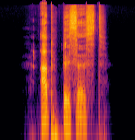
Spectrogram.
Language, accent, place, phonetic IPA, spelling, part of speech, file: German, Germany, Berlin, [ˈapˌbɪsəst], abbissest, verb, De-abbissest.ogg
- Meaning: second-person singular dependent subjunctive II of abbeißen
